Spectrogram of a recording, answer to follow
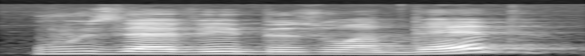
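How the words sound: The voice rises at the end. It is a question.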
